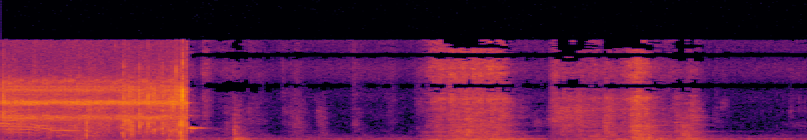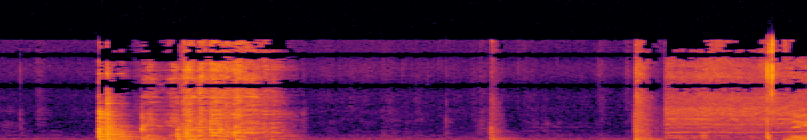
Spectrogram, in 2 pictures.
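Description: Bakeware being handled at a kitchen stove: a baking dish taken out of the oven and set down on the stove, with the loudest clatter about seven seconds in and a few sharp knocks near the end.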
